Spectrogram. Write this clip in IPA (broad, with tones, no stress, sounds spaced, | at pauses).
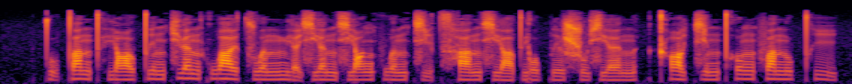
t̪ ṵ˨˩ t̪ a˥˩ n t̪ʰ j ɑ˧˥ ʊ̯ t̪ i˧˥ n t͡ɕ ɥ ɛ˥˧ n k w a˥˩ ɪ̯ t͡s w ə˧˥ n m j ɛ̰˨˩ ɕ j ɛ˥˩ n ɕ j ɑ˥ ŋ f w ə˧˥ n t͡ɕ ḭ˨˩ t͡sʰ a˥ n ɕ j ä˧˥ t̪ j o˧ ʊ̯ p i˧˥ ʂ u˧˥ ɕ j ɛ˥ n | kʰ ɑ˥˩ ʊ̯ t͡ɕ i˧˥ n t̪ʰ ɤ˥ ŋ f a˥ n u˥˧ t̪ʰ i˥˩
